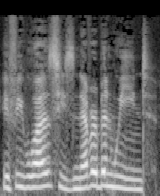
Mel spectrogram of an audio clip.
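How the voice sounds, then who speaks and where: Worn-out, sharp-tongued wife played by a woman for vintage radio comedy; wry complaints, slightly high voice. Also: normal speed, no room sound, clean studio sound, natural voice. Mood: exasperated, wry. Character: long-suffering, sharp-tongued wife worn out by snoring husband. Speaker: community theatre actor. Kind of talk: 1940s radio comedy acting.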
